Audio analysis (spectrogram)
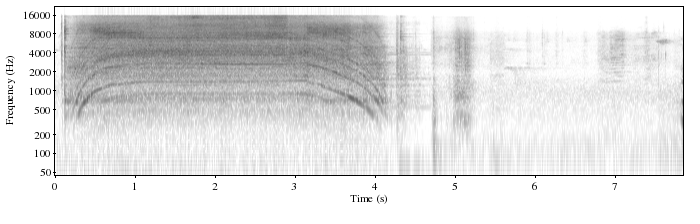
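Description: Power tool trimming an eighth of an inch off a wooden board for a patio table rim, a steady loud whine running about four seconds then spinning down, followed by a couple of brief knocks and quiet shop noise.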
